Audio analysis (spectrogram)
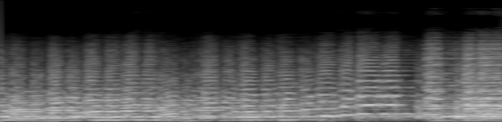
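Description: A Tuba Christmas ensemble plays loud, bouncy oompa music, deep tuba notes pulsing in a steady rhythm with brighter brass harmonies stacked on top, with no voices.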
